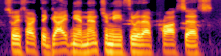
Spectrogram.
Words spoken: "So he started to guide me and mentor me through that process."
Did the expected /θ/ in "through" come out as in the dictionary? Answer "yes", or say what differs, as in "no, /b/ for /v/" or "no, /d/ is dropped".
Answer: yes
